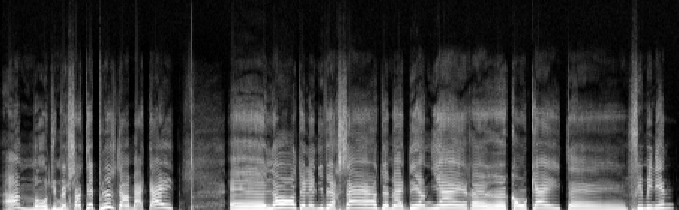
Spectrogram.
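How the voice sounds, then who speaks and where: A performer voicing an excitable, rambling female caller with a Quebec French accent in a comedic radio sketch. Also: sits high, slow, vocal fry, dry recording, studio quality, voice pushed up, heavily acted. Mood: excited. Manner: gushing, giggly, rambling.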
